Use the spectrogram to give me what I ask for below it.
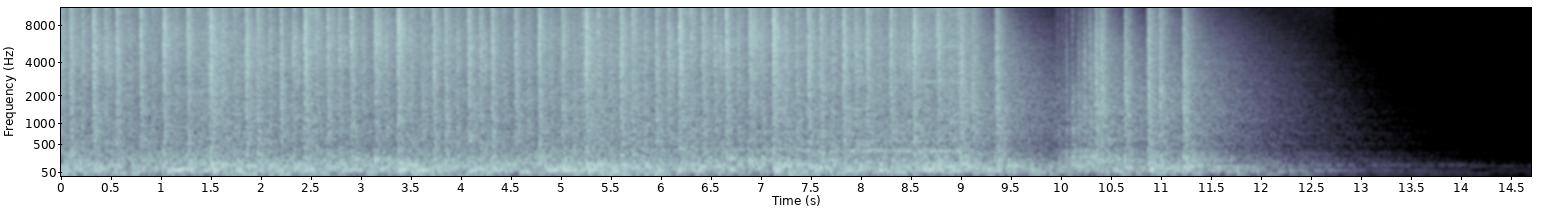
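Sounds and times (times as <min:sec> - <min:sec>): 
cinematic epic intense drum beats: 0:00.0 - 0:12.5.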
